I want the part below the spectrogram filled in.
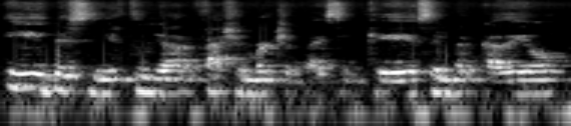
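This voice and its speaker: A woman's voice: deep voice, normal speed, mellow, a little hiss or hum. A woman in her forties from Nicaragua, telling her story earnestly in a podcast interview and mixing in English terms. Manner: earnest, anecdotal, code-switches English terms. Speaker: guest entrepreneur. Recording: echoey room, distant mic.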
